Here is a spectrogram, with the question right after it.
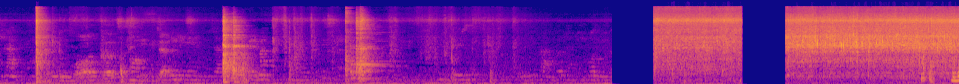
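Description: Vegetables frying in a pan on a gas stove, with faint clinks and scrapes of utensils at first, then a loud, steady hiss of sizzling that cuts in and out.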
